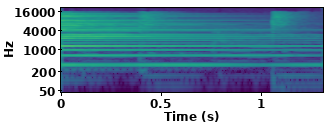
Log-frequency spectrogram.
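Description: Open high E string on a guitar rings out as a single sustained E note, struck repeatedly with a few re-plucks, clear and close with no talking.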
